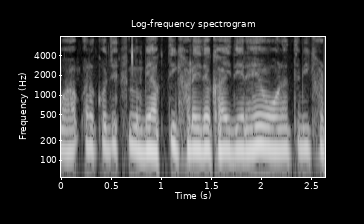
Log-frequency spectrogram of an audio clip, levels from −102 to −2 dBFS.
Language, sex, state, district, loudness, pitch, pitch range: Hindi, male, Chhattisgarh, Korba, -28 LUFS, 155 Hz, 150-160 Hz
